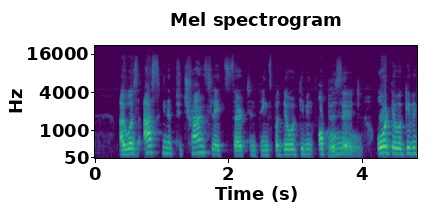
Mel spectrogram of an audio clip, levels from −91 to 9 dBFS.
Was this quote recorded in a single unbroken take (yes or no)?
yes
